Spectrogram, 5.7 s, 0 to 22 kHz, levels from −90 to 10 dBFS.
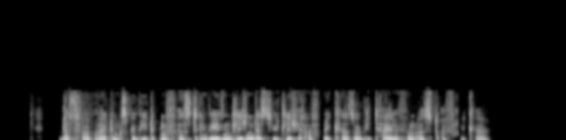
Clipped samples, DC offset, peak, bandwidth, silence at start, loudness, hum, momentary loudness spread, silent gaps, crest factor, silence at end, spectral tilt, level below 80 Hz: under 0.1%; under 0.1%; -4 dBFS; 8.2 kHz; 0.6 s; -19 LUFS; none; 12 LU; none; 16 dB; 0.8 s; -5 dB/octave; -56 dBFS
